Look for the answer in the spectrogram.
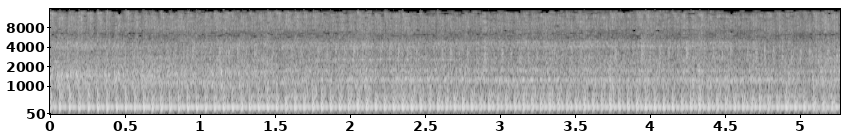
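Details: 2007 KTM 690 SM single idling with a steady buzzing, ringing tone over the firing, from 0:37, loudest on the sidestand, nearly gone upright and gone leaning right; cause unknown.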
